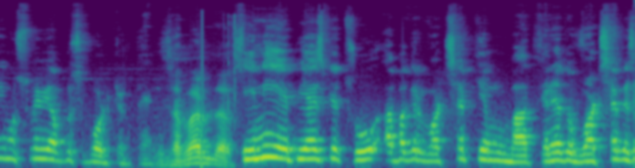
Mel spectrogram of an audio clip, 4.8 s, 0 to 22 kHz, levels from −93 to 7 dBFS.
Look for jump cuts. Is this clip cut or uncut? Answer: uncut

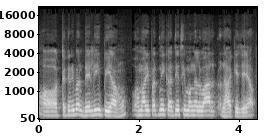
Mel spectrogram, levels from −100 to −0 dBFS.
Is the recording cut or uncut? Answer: cut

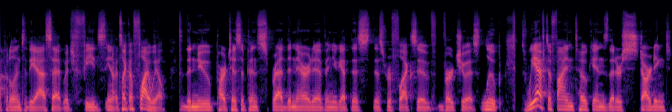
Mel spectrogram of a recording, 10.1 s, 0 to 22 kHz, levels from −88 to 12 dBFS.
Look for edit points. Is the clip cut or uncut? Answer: cut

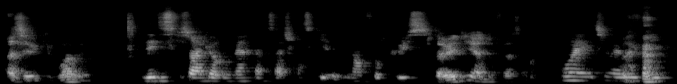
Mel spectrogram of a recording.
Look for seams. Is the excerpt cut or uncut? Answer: cut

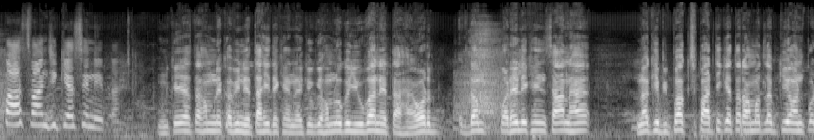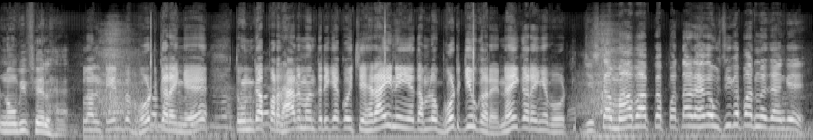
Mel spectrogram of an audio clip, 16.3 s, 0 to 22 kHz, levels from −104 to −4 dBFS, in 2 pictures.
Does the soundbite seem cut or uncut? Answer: cut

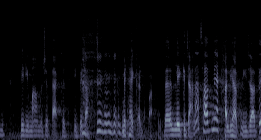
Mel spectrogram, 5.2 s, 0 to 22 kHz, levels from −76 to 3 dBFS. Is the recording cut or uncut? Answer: uncut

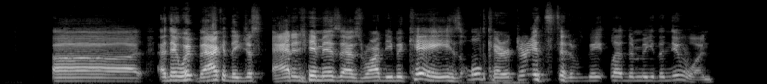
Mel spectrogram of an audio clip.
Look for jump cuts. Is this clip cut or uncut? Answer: uncut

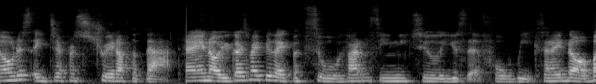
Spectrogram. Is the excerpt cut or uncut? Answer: uncut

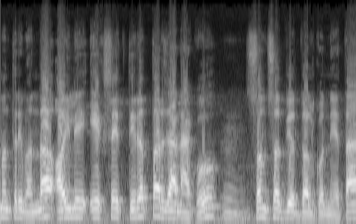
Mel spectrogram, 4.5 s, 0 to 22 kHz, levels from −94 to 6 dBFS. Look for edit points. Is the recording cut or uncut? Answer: uncut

